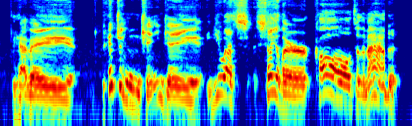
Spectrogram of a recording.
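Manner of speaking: loud, drawn-out swooping call, stretched and swinging. Calling a pitching change while watching a game: Bob Uecker voice. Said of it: "My Bob Uecker voice".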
